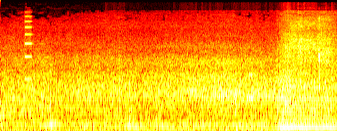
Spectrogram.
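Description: Race car engine note passing in a sim racing game at Autopolis, a loud steady drone through most of the moment that rises in pitch and strength near the end as the car comes close.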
